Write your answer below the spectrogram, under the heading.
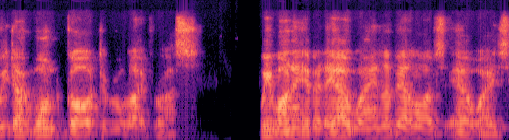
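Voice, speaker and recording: A man with a New Zealand accent, fairly low-pitched and fairly quick. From New Zealand, Christchurch. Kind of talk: radio interview.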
